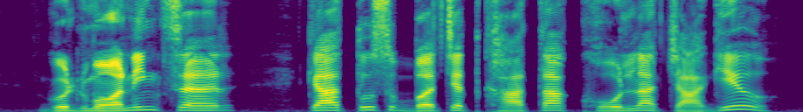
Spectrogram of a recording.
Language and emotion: Dogri, happy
